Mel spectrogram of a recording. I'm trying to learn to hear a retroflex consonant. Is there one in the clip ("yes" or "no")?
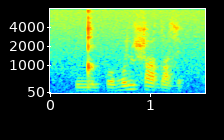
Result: yes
